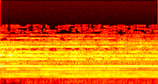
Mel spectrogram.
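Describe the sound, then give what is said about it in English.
A creaking train lumbers out of a station through the rail yards, heard as a loud, unbroken droning tone with layered harmonics that holds steady throughout, with no voices. “At the West Station, I board a creaking train and wait and wait until finally it lumbers out through the yards.”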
